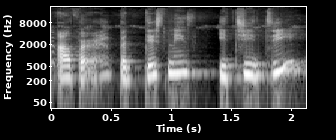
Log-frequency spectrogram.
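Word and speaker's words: 一時: The second one is pronounced as ji over here. It's ichiji, 1 o'clock.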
